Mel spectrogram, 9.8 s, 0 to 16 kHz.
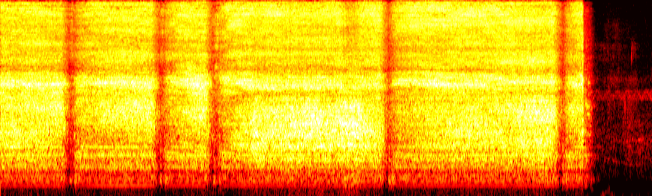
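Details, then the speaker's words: Pressure washer cleaning a vandalised Fiat 500 Sport: steady hiss dropping out briefly about five times in nine seconds, then stopping; machine cutting out because of very low water pressure. "you can hear my um machine cutting out a bit we've got really lousy water pressure here so it does that unfortunately"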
